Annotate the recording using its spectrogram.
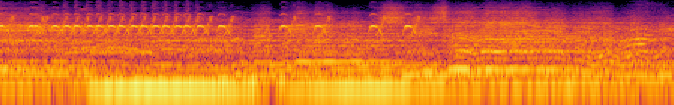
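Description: A Marathi village band plays a song loud, with a strong low bass and drums. In the first half a rapid run of short, high chirping notes, about eight a second, thins out into a few spaced ones.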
